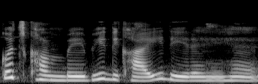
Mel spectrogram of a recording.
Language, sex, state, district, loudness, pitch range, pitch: Hindi, female, Chhattisgarh, Raipur, -15 LUFS, 180-220 Hz, 190 Hz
